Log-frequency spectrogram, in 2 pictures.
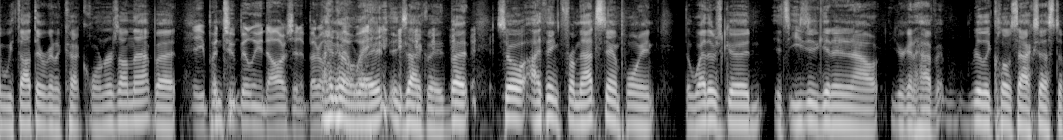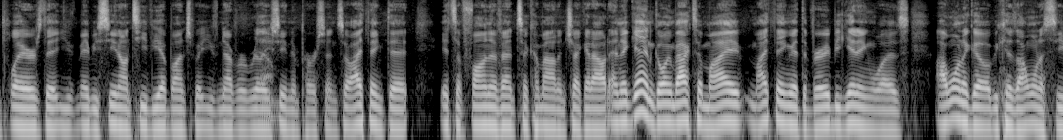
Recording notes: Live out at Pumpkin Ridge for the opening round of the LIV tournament. A historic day for golf in Portland.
